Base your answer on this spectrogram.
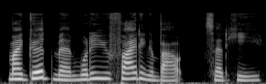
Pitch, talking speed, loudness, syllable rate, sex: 225 Hz, 225 wpm, -18 LUFS, 5.6 syllables/s, female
